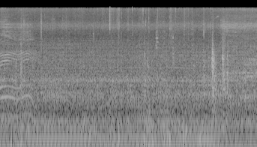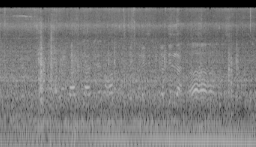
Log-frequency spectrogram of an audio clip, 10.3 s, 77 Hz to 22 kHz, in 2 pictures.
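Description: Diesel engine of a JCB 3DX backhoe loader running steadily under load as its backhoe dumps a bucket of soil into a trailer and swings back down to dig, with a few short knocks in the middle.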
